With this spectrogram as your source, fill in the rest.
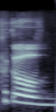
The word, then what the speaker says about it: pickled: now this is pronounced pickled duh this is the D sound okay I don't know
